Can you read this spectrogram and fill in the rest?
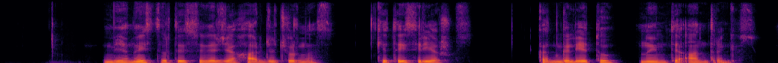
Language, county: Lithuanian, Šiauliai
